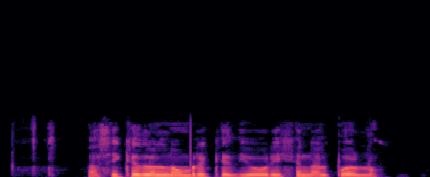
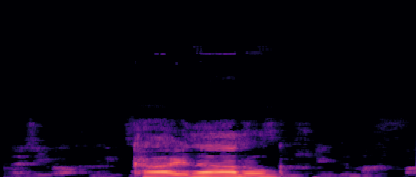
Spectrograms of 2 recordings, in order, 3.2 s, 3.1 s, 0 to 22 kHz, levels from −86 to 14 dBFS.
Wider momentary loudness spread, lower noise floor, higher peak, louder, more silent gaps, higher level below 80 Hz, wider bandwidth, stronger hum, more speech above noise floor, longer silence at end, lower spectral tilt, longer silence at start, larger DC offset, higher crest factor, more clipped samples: second, 13 LU vs 16 LU; about the same, -49 dBFS vs -51 dBFS; about the same, -2 dBFS vs -4 dBFS; about the same, -17 LUFS vs -15 LUFS; neither; first, -58 dBFS vs -66 dBFS; about the same, 7 kHz vs 7 kHz; neither; second, 32 dB vs 36 dB; second, 0.4 s vs 1 s; about the same, -8 dB/octave vs -7 dB/octave; first, 0.65 s vs 0.45 s; neither; about the same, 16 dB vs 16 dB; neither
